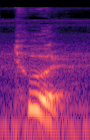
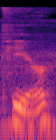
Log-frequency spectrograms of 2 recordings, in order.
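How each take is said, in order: First: The vowel is an 'oo' sound. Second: The vowel is not an 'oo' sound. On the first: This is the Old Norse pronunciation. "it's the accented Y and it's pronounced U" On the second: This is the common modern pronunciation. "who we all pronounce as Tyr"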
